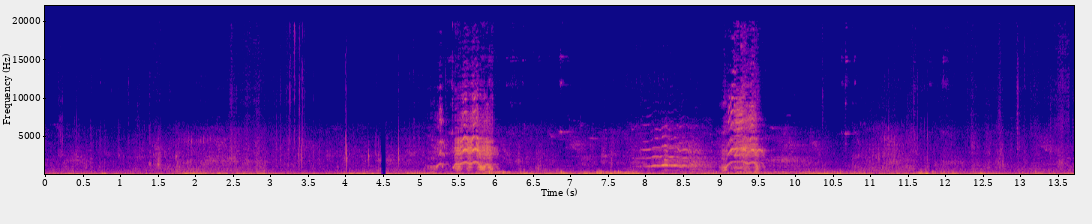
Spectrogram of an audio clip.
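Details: Friesian horses in an outdoor arena, a 4-day-old filly out for the first time beside her mother; two loud shaking whinnies around six and nine seconds, each with stacked quavering harmonics, amid hoof clops and low rumbling background.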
